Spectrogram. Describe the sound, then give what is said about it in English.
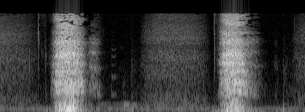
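Two forceful exhales are pushed out by pulling the tummy muscles in. Each is a sharp, loud burst of breath, with a softer breath in the pause between them. “you breathe in. And as you breathe out, you pull your tummy muscles in and you use that to force the breath out with a sound.”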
